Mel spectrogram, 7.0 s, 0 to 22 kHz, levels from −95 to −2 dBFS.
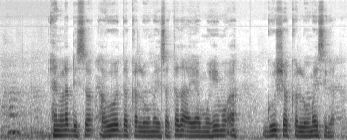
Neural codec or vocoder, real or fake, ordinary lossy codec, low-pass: none; real; none; none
